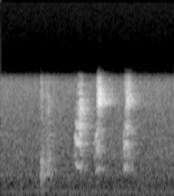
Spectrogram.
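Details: Pet Senegal parrot that imitates her owner's sneezing gives three quick raspy, voice-like syllables about a third of a second apart, after a faint soft note, indoors with a low hum.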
